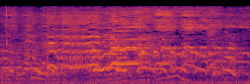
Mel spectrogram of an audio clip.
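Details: Kukuak Balenggek roosters at a crowing contest in West Sumatra, several long wavering crows overlapping one another, with rising and falling drawn-out notes and a noisy crowd behind.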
